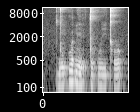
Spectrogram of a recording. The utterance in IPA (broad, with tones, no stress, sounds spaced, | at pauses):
d ũ˨ kʷ ɛ˦ ɓ ĩ˨ r t ɪ˨ kʷ iː˨ kʰ ʊ˨˦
